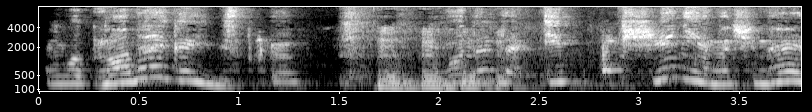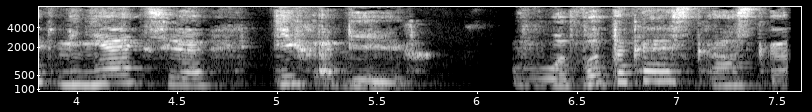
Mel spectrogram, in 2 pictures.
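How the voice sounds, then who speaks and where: A woman's voice: on the high side, sing-song, a little slow. Hesitant woman interviewee over faint noise. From Ukraine. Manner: hesitant, searching for words. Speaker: playwright being interviewed. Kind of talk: spontaneous interview talk.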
